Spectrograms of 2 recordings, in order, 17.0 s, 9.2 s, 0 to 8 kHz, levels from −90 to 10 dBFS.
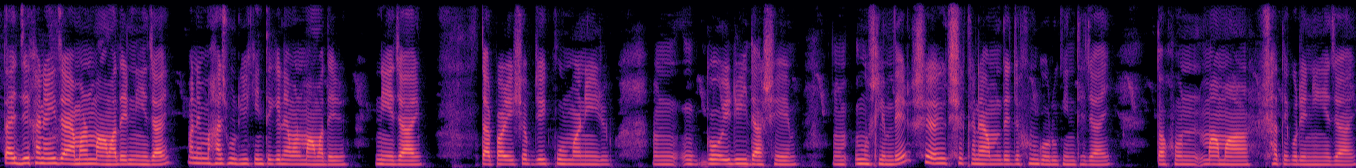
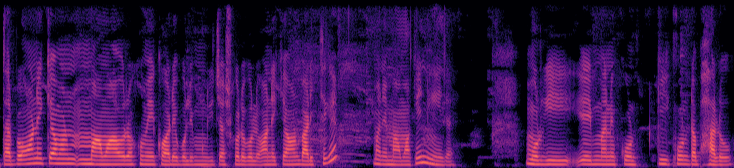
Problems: background sounds at intervals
